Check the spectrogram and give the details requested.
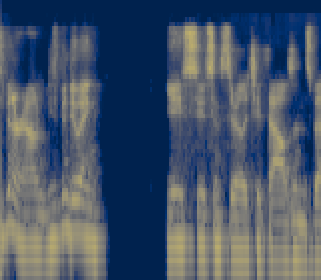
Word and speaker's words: Yesu: Yesu. Okay. Yeah, it's Jesus without the last S.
